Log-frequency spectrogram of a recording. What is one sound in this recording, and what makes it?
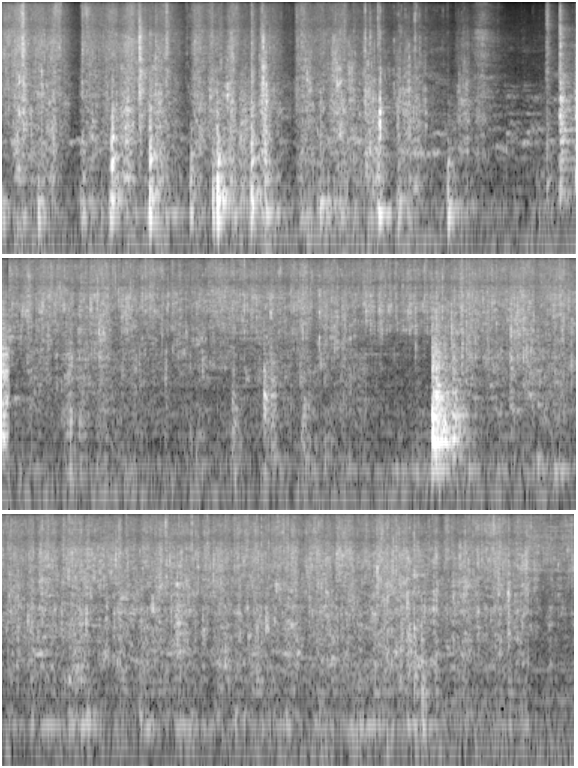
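Gloved hands squelch and slosh through a mass of wet, slippery innards.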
